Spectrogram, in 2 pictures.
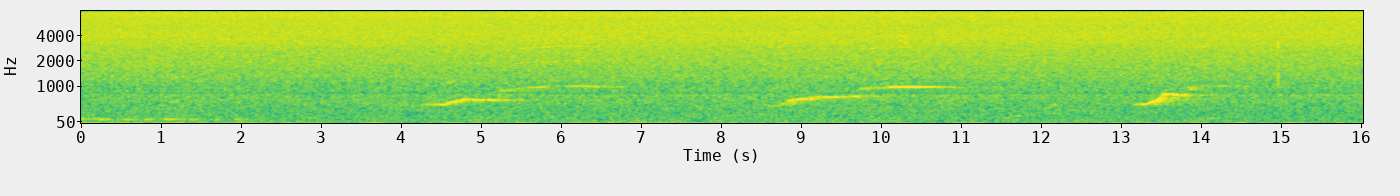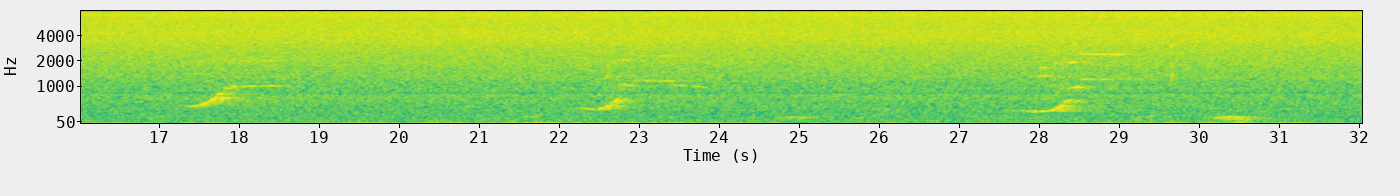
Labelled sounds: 5.2	6.5	humpback whale, 0.80 to 1.1 kHz
9.7	10.6	humpback whale, 0.90 to 1.1 kHz
13.5	13.8	humpback whale, 0.80 to 0.86 kHz
17.7	18.0	humpback whale, 0.80 to 1.1 kHz
23.2	23.5	humpback whale, 0.99 to 1.2 kHz
28.4	28.9	humpback whale, 0.86 to 2.5 kHz

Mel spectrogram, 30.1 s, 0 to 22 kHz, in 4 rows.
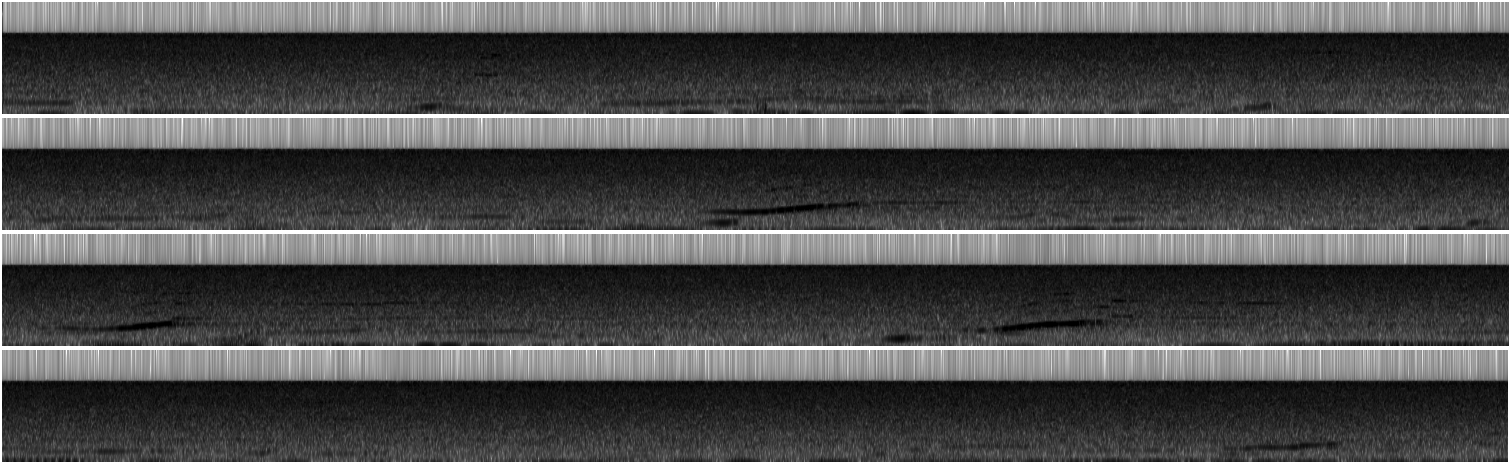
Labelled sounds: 11.5	12.1	humpback whale, 0.80 to 1.0 kHz
20.4	21.5	humpback whale, 0.80 to 2.0 kHz

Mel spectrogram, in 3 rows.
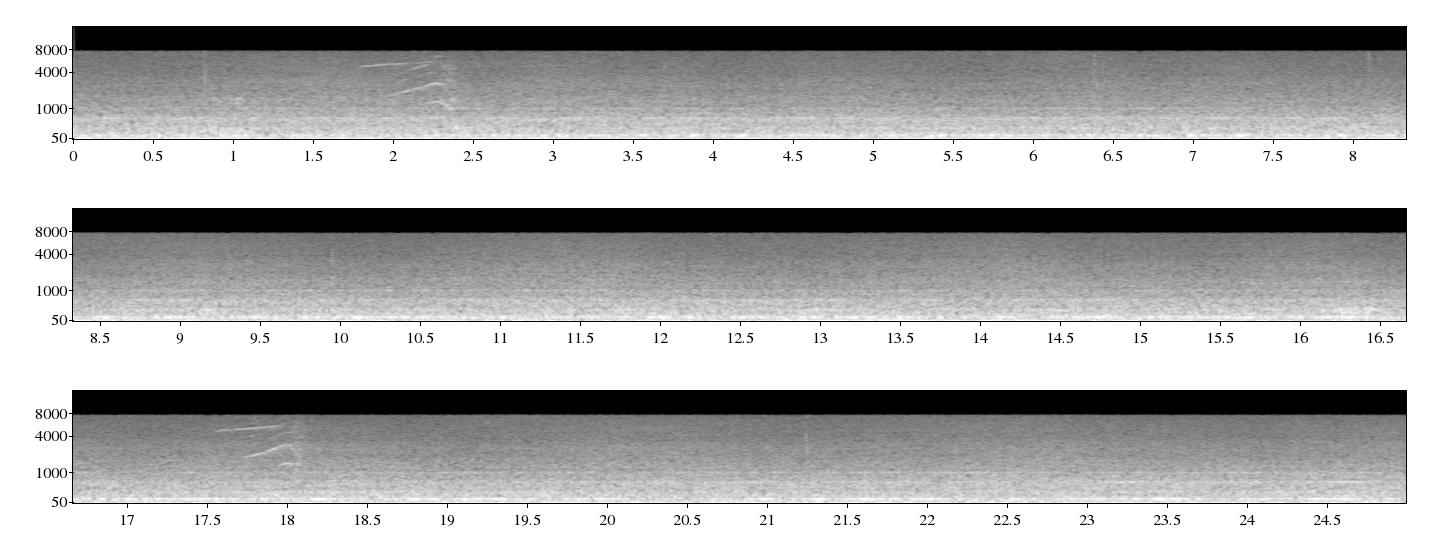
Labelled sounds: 1.7	2.5	killer whale, 1.0 to 6.6 kHz
17.4	18.2	killer whale, 1.4 to 6.4 kHz

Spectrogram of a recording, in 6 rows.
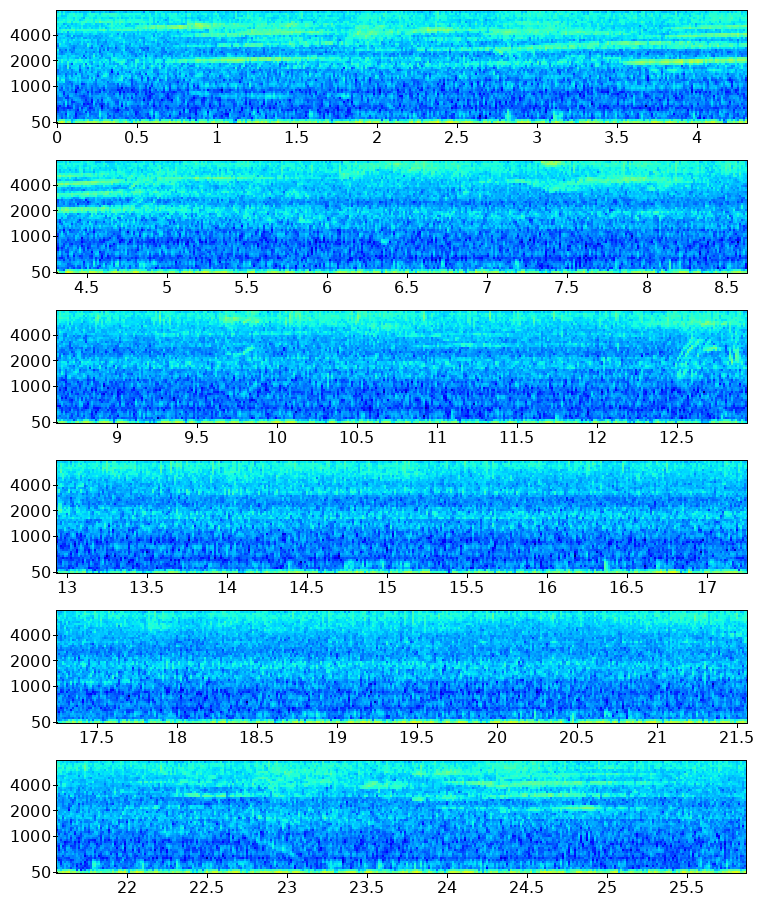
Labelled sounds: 7.1	8.3	killer whale, southern resident, 3.4 to 5.5 kHz
10.8	11.4	killer whale, southern resident, 2.1 to 4.1 kHz
12.3	13.1	killer whale, southern resident, 1.4 to 6.4 kHz

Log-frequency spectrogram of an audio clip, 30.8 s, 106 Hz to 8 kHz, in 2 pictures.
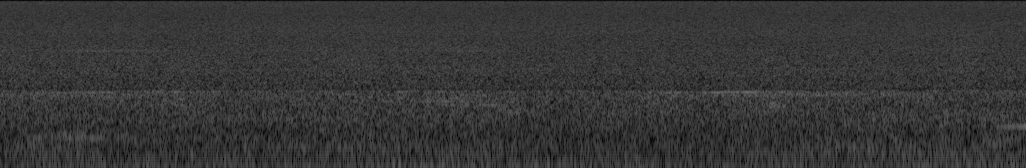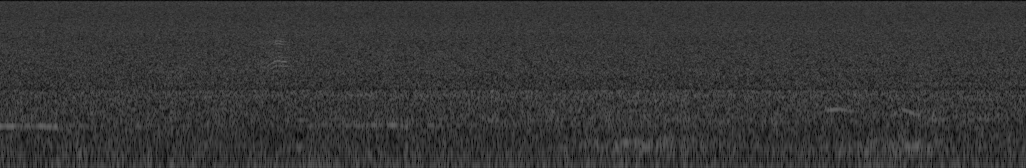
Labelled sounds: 19.4	19.7	humpback whale, 1.5 to 1.7 kHz

